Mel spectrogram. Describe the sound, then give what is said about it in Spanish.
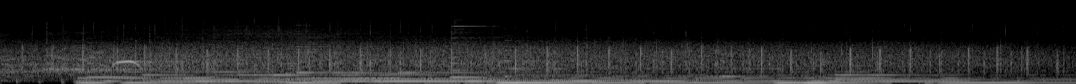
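A church audience applauds Jesus loudly and steadily for several seconds, dense clapping from many hands over sustained organ or keyboard chords. “Sí, dale un fuerte aplauso a Él.”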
